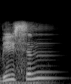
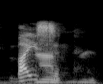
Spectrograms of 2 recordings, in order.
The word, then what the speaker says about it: bison: here okay the word instead of beason bison bison bison bison okay very nice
